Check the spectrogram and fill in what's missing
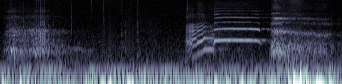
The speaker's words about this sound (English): My guess is coyotes.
